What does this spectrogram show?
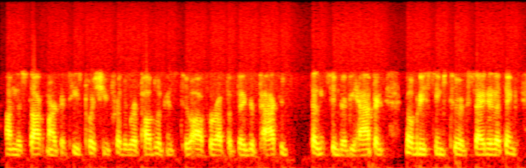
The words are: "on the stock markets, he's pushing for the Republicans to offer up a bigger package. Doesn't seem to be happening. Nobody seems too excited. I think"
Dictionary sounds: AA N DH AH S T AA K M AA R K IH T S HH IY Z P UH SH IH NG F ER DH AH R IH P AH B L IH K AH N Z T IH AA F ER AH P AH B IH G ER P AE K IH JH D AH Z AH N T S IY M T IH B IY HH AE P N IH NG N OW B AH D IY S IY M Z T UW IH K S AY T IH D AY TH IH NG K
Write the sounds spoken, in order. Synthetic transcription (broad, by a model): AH N DH AH S T AA K M AA R K IH T S HH IY Z P UH SH IH NG F ER DH AH R IH P AH B L IH K AH N Z T IH AA F ER AH P AH B IH G ER P AE K IH JH D AH Z AH N T S IY M T IH B IY HH AE P IH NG N OW B AH D IY S IY M Z T UW IH K S AY T IH D AY TH IH NG K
